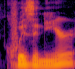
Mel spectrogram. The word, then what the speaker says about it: Cuisineer: saw a game called Cuisineer. I think is how you say it. I don't know. Nobody. It's like Okay. cuisine and then an extra er.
